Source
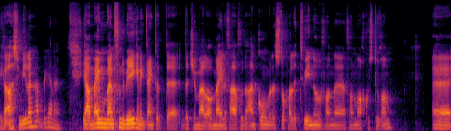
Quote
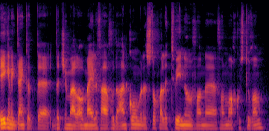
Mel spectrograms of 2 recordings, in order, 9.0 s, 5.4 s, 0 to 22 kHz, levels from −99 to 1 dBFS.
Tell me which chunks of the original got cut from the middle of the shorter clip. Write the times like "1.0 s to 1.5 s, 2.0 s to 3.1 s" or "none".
none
